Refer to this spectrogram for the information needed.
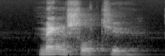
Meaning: diminutive of mengsel
- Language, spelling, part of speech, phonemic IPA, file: Dutch, mengseltje, noun, /ˈmɛŋsəlcə/, Nl-mengseltje.ogg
